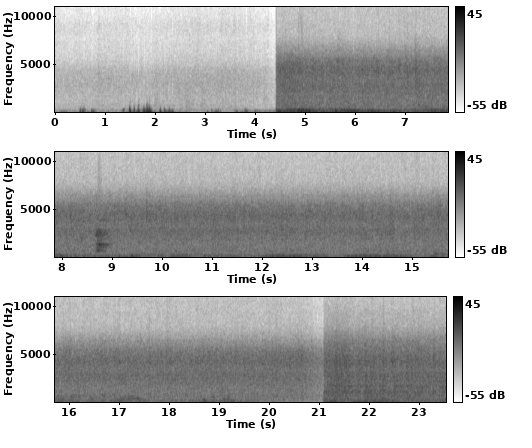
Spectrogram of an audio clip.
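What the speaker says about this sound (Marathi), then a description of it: "पाऊस मोठा येणार आहे." Heavy monsoon rain pours loudly and continuously in a Konkan village, with rumbling thunder and rustling leaves; a brief stretch of quieter ambience and faint voices precedes the downpour.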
